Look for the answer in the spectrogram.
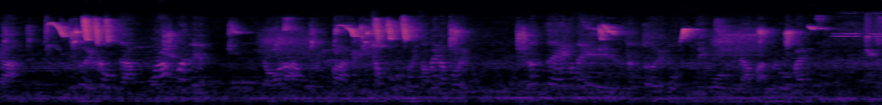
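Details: Brenjangan song used as training audio for songbirds: busy, high chattering phrases of chirps, rattles and short whistles in irregular bursts, with brief quieter gaps between phrases.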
